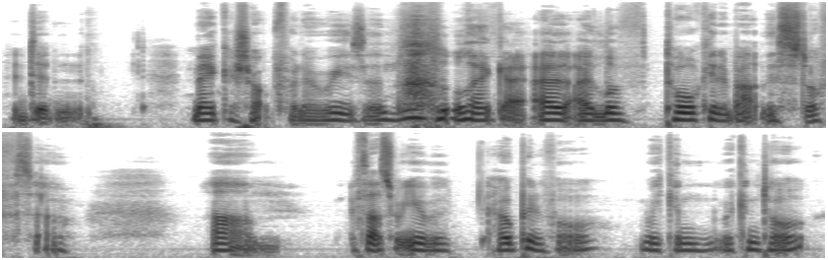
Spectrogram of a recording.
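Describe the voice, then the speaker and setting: A man's voice: on the high side, level tone, normal speed, creaky, breathy edge, no echo, studio quality. A man playing an awkward, rambling vampire music shop owner who stammers and hesitates in a casual ASMR roleplay. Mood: friendly, earnest. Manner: hesitant, stammering, apologetic, nervously chuckling.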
